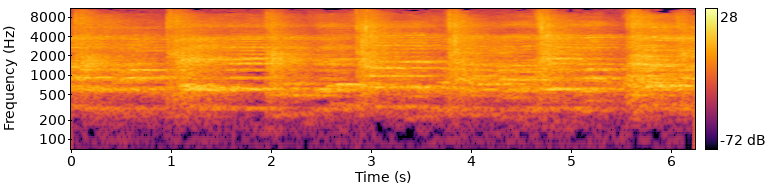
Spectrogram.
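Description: A group of men chanting a folk song in unison, with sharp handclaps keeping time about once a second.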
